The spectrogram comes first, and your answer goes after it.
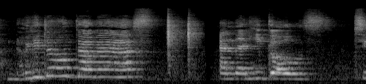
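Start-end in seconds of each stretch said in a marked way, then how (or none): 0.1-2.0 mock retort. Acted retort after a mock gasp.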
